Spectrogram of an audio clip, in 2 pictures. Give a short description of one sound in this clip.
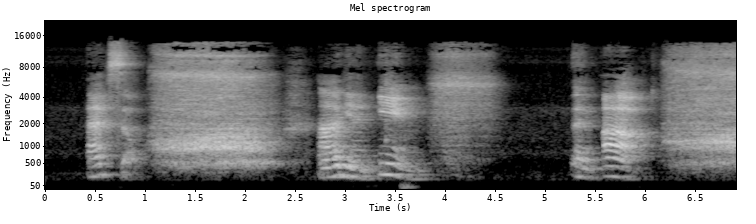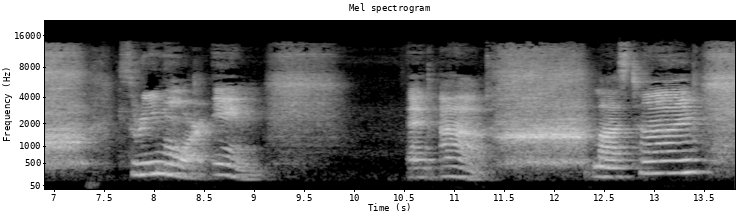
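A woman breathes out deeply.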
